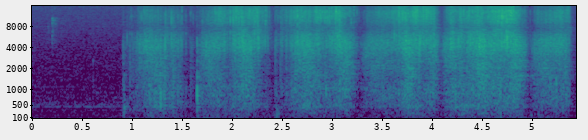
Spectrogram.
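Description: A paint roller rolls over a wall with a soft swishing.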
